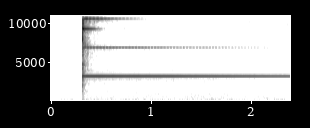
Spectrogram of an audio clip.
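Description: A single high bell-like chime struck once about a third of a second in, ringing on one clear tone and slowly fading.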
